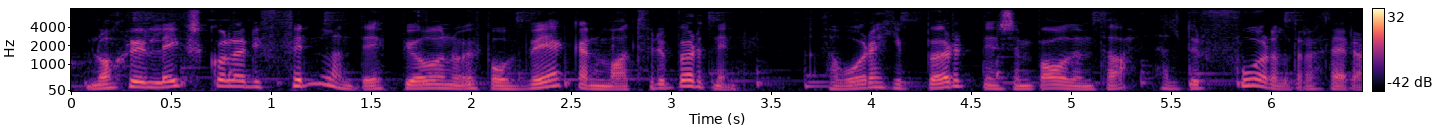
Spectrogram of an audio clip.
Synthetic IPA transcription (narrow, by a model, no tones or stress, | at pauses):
nɔhkɾɪɾleːjkskoːwlaɾifɪnlant̪ɪpjoːwðanaʏhpawvɛːkanmaːt̪fɪɾɪɾpœɾt̪nɪ̰n | θaðvɔɾʏɾɛhcɪpœɾt̪nɪnsɛmpaːwðɪʏmθahɛl̪t̪ʏɾ̥fɔːɾalt̪ɾa̰ɾ̥θejrːa̰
